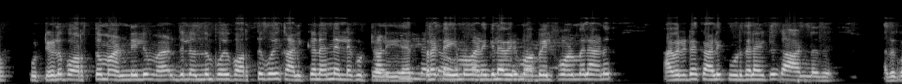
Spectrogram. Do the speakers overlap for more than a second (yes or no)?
yes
